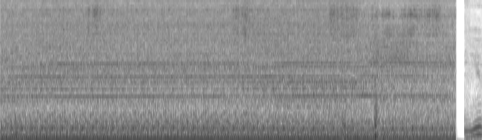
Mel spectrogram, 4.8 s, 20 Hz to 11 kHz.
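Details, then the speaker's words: Lexus LS400 on a morning start: steady idle with a thin constant whine as the wheel is turned, power steering pump failing with reduced assist. "hear the pump whining in the morning and it's just pretty obvious to me that the pump is not gonna last a whole lot longer"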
